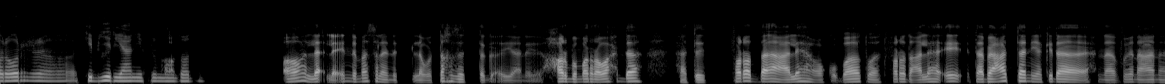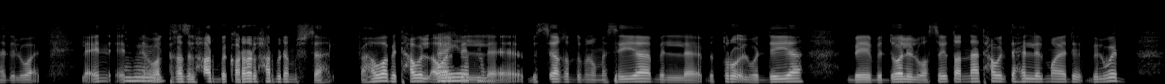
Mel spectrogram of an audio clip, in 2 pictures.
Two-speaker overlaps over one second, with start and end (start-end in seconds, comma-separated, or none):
none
